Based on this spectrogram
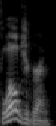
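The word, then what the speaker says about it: Liljegren: sound right but that's how he wants it pronounced so it's lren uh Rangers press to respond there's a press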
